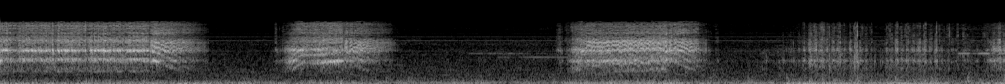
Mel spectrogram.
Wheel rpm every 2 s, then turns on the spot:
140, 50, 20, 60, 20.
6-10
